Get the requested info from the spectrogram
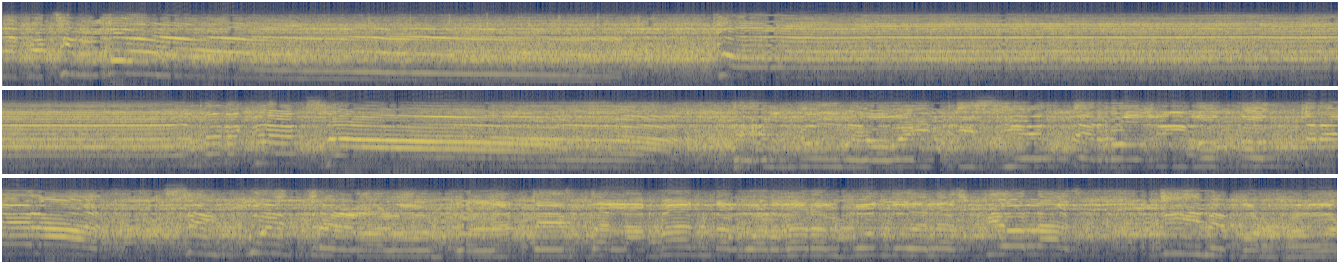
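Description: Spanish-language radio football commentator's goal call: a long drawn-out shout, held at one pitch for about four seconds with a slide down at either end, then fast, excited shouted commentary. It marks the equalising goal.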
